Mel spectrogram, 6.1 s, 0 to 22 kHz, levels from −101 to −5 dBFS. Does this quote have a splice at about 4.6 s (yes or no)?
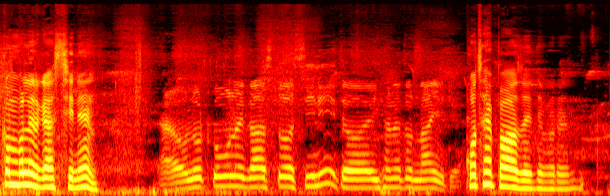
yes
